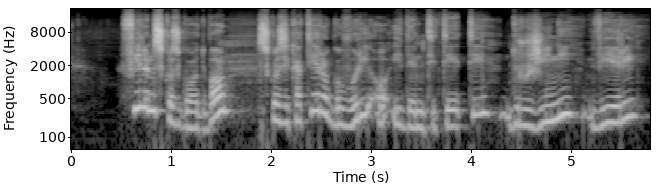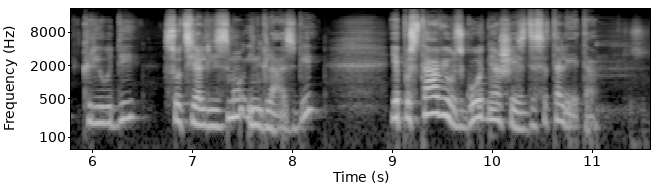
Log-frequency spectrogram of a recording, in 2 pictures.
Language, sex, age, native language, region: Slovenian, female, 50-59, Slovenian, Carinthia region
